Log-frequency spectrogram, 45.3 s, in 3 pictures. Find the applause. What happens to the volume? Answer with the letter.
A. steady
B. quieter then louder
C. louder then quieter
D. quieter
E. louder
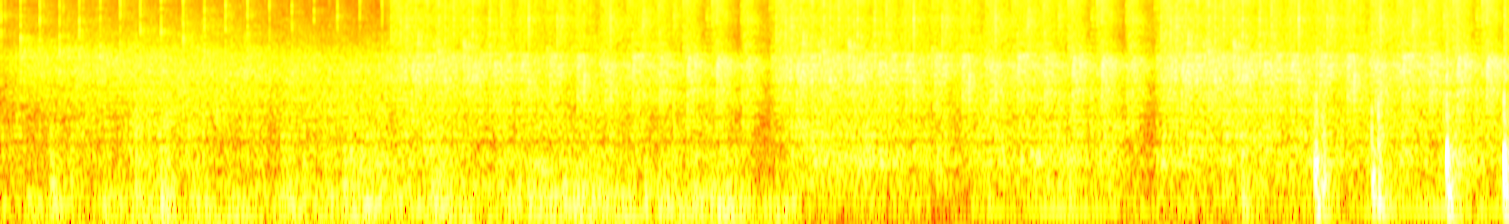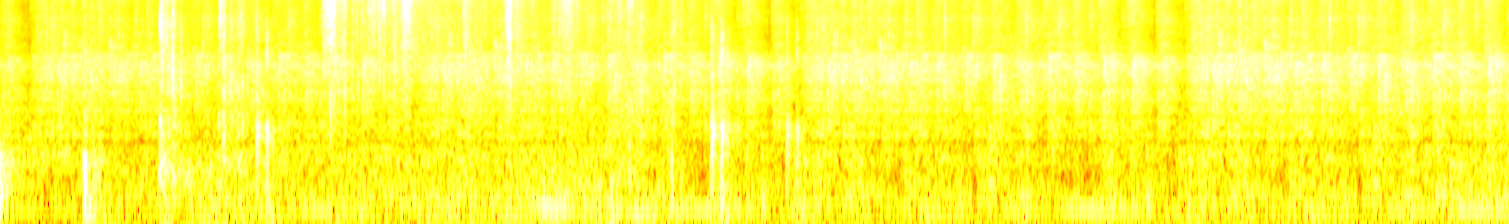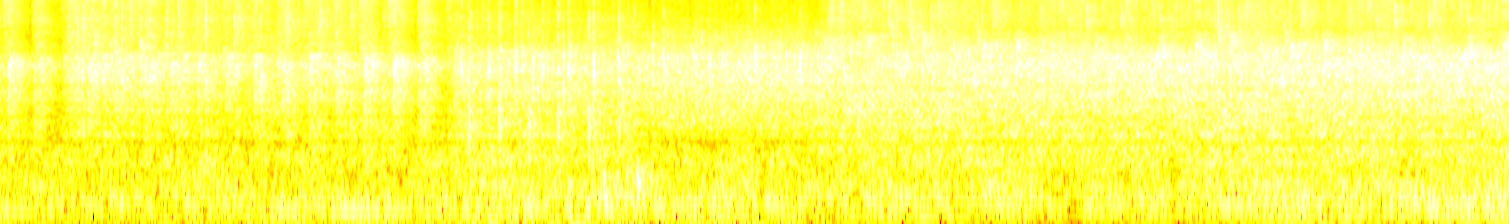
E.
